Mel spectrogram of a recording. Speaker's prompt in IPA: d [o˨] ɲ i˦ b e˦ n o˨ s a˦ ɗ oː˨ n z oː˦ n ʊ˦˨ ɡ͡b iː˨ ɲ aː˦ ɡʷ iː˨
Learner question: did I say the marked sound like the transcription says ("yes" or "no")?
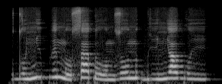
yes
